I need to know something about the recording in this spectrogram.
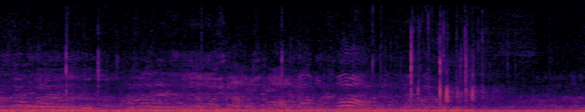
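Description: Young men shout and cheer excitedly close by.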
